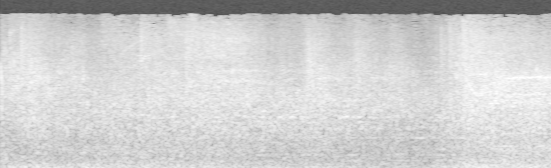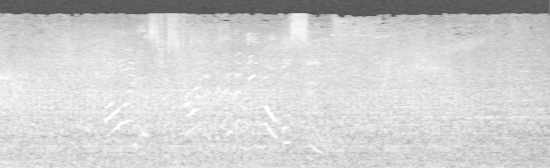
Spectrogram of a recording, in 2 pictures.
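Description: Jet thrusters roar steadily, surging louder partway through.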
